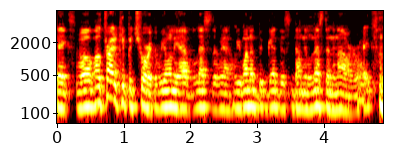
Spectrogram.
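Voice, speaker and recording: The speech is very fast, with fairly even intonation. Noticeable background noise and audible room echo fill the recording. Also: man, medium pitch for a man. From Israel. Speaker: real estate investment executive. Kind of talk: interview. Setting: video call. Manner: hesitant, many fillers.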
